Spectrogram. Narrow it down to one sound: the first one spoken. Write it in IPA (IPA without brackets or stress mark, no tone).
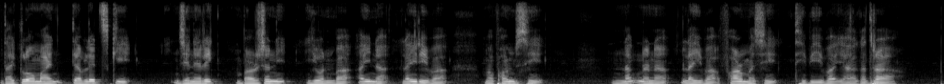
d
